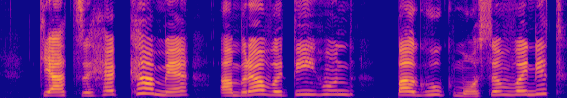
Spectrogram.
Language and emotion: Kashmiri, neutral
